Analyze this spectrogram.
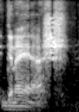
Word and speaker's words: gnash: can tell that they didn't say it with the silent G. You can just tell. Like, and this is rude. yeah. I'll make sure I get it. Gnash. Yep. It's so you don't actually pronounce it, but you just say it as if like you know it's there. Yeah, you gotta remember it's there.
